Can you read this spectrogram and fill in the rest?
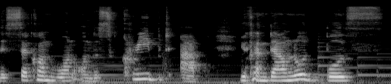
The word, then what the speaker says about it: Scribd: I highly recommend the Scribd app. It's spelled S-C-R-I-B-D, Scribd.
